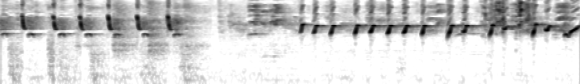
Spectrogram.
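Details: Prenjak lumut, the bar-winged prinia, used as a lure: a stuttering run of high sliding notes, a short lull, then a fast, even train of thin metallic chips.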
